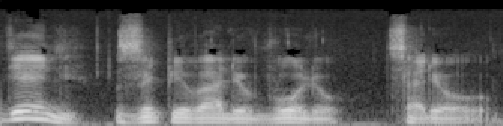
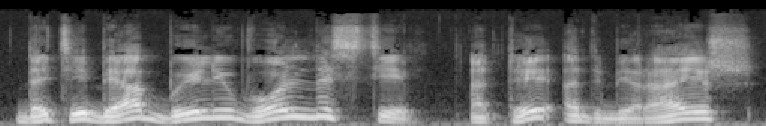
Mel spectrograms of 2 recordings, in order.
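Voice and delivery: raised, higher voice carrying to a crowd; loud public speech; 4 semitones higher, 6 dB louder than usual. A narrator's reading. Razin complaining to the tsar about lost liberties, loud. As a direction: speak up so everyone hears. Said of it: "Разин говорил громко, всем".

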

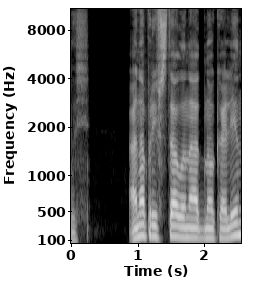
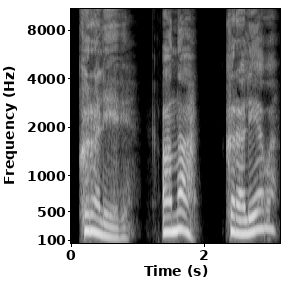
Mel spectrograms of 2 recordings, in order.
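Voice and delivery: outraged echo, climbing high and loud; mounting fury; 8 semitones higher, 5 dB louder than usual. A narrator's reading. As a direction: repeat the title in scornful disbelief. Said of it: "бешенство возрастало с каждой минутой". (нарастающее бешенство)

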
